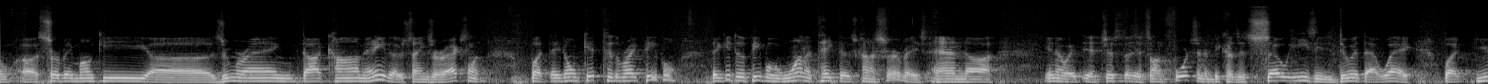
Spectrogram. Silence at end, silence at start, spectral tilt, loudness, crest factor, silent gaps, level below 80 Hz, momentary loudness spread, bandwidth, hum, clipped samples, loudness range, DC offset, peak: 0 s; 0 s; -7.5 dB/octave; -21 LUFS; 18 dB; none; -50 dBFS; 5 LU; 16 kHz; none; under 0.1%; 2 LU; under 0.1%; -2 dBFS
